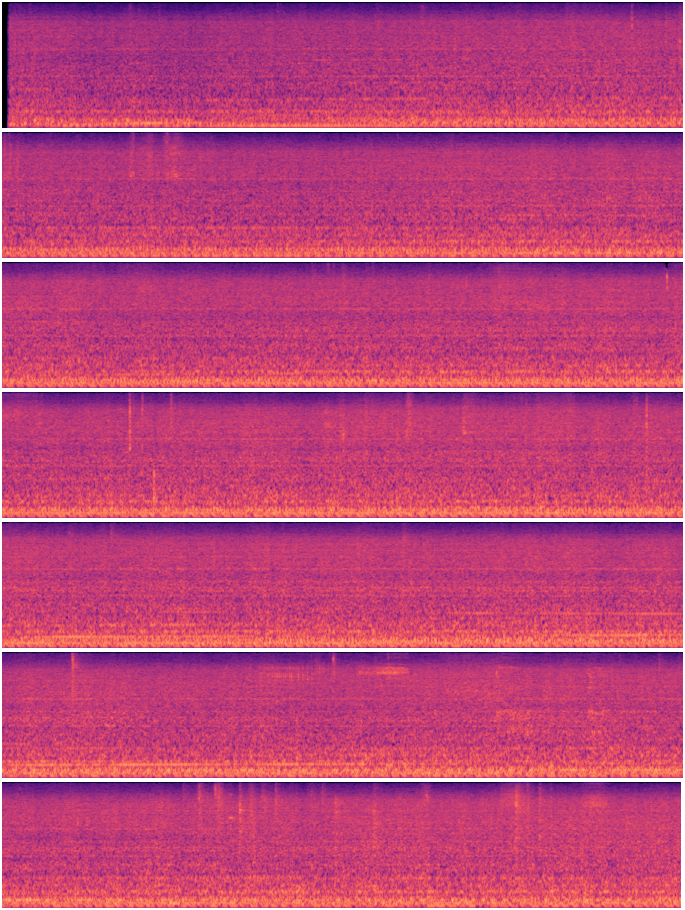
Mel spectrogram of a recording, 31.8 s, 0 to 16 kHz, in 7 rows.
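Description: Cabin sound of a JR KiHa 40 series diesel railcar pulling away and gathering speed: its diesel engine runs under load as a steady low drone, and a whine rises in pitch a little past the middle.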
